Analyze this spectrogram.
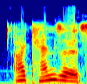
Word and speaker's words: Arkansas: Arkansas.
